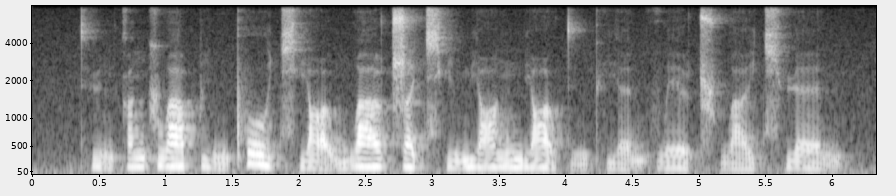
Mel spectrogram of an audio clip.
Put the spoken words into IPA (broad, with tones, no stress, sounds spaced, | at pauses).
t̪ʰ y̰˨˩ n k ɑ˦ ŋ ʂ w ä˧˥ p ḭ˨˩ ŋ pʰ o˥˩ ʊ̯ t͡ɕʰ j ɑ̰˨˩ ʊ̯ m w ä˥ ʈ͡ʂ ä˥˩ t͡ɕʰ i˧˥ m j ɑ˥ ŋ n̪ j ɑ˥˩ ʊ̯ t̪ y˩ n pʰ j ɛ̰˨˩ n f w e˥˩ ɪ̯ ʈ͡ʂʰ w a˧˥ ɪ̯ t͡ɕʰ ɥ ɛ˥˩ n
